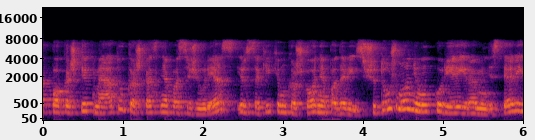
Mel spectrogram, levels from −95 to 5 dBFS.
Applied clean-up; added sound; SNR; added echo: none; none; none; reverberation time 0.4 s.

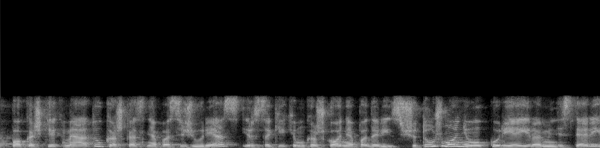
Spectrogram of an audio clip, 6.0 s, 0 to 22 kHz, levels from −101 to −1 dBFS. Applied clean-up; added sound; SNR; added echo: none; none; none; none.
